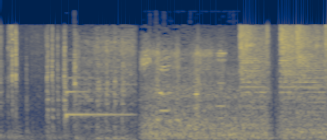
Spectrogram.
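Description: Inside a car: a few sharp clicks and a short steady electronic tone lasting about a second, then loud music starts over the car's running noise about two seconds in.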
